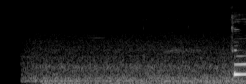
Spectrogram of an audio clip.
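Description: A steady low rumble of background noise.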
